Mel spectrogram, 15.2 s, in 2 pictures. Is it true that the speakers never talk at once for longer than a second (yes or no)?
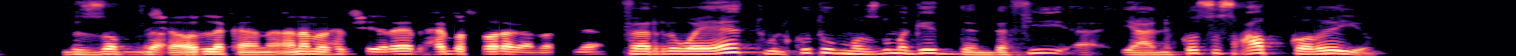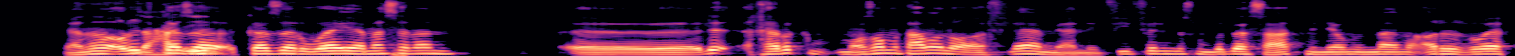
yes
